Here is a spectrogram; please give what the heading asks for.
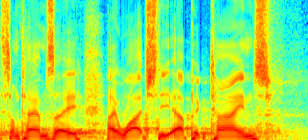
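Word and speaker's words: Epoch Times: little bit updated sometimes I I watch The Epic Times how do you say it oh yeah good you pronounced it right okay and like I like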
